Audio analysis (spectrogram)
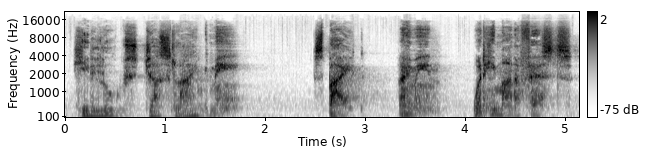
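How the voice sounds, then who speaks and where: An actor playing a brooding, demon-possessed assassin in a video game, grave and measured, his phrases sometimes falling hushed. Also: low-pitched, animated, slightly rough, in a whisper, exaggerated voice. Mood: guarded, resolute. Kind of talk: video game cutscene acting.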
